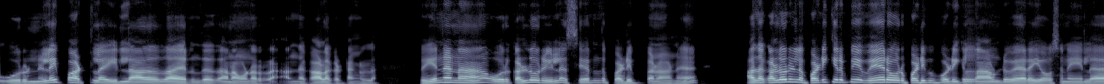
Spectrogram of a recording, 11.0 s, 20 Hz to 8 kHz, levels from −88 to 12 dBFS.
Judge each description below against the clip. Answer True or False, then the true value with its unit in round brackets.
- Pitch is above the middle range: False (155 Hz)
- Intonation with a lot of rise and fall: True (6.0 semitones)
